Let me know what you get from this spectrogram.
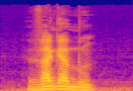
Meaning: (adjective) vagabonding; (noun) vagabond
- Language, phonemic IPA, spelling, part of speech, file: French, /va.ɡa.bɔ̃/, vagabond, adjective / noun, Fr-vagabond.ogg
